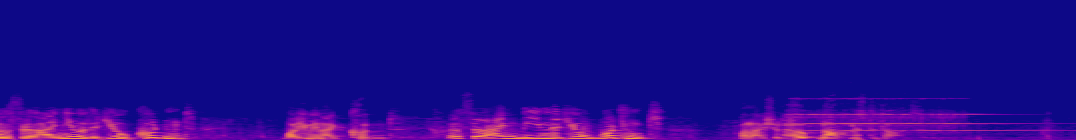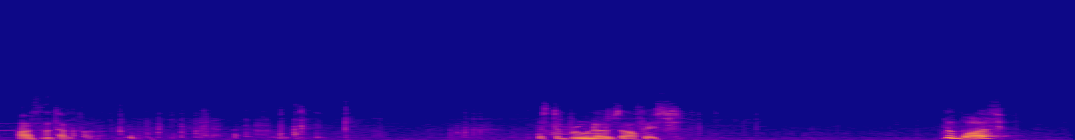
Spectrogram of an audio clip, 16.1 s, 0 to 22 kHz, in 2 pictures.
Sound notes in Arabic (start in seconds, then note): 5.8 رنين الهاتف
